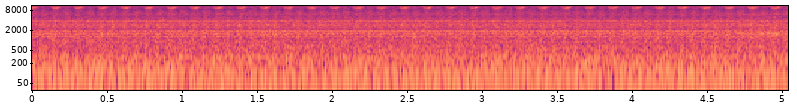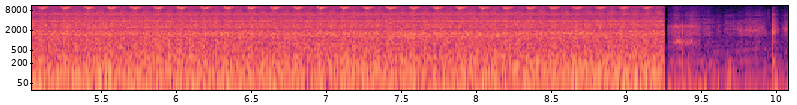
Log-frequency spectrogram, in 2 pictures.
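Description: Bell helicopter running steadily, heard from inside the cabin: engine whine and rotor with a fast regular pulse. It cuts off suddenly near the end, leaving faint background.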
